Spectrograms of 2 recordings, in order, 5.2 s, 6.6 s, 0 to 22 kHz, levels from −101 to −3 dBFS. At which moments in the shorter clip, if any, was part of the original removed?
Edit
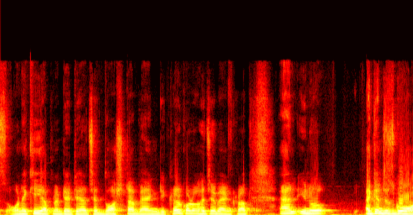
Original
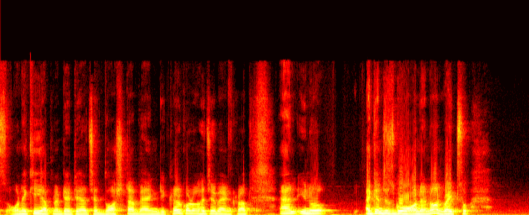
none

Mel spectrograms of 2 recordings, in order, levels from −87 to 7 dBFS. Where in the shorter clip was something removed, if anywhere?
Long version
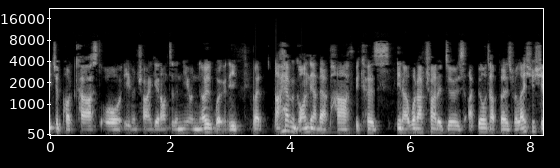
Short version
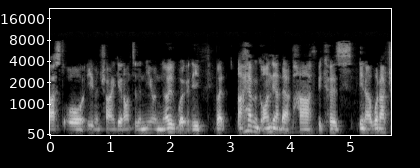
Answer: none

